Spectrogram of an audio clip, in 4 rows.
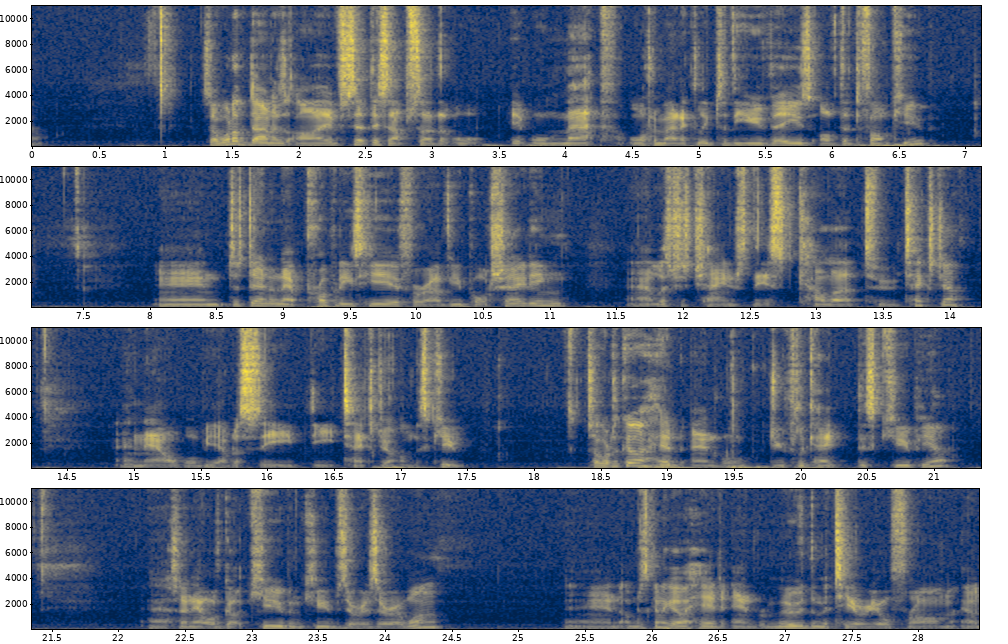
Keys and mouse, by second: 1.6 click, 3.4 shift+middle click, 4.0 click, 6.0 a, 6.1 a, 6.3 a, 7.6-8.6 drag, 9.3-13.7 drag, 14.3 right click, 14.8 middle drag, 16.1 middle click, 16.6 a, 16.7 a, 17.5 click, 18.7 shift+d, 20.3 middle click, 25.7 click.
